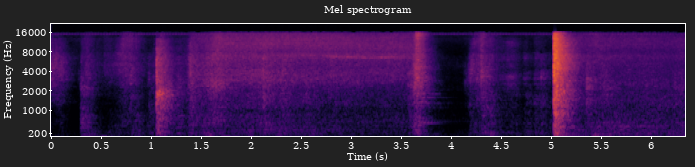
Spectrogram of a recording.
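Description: A window being opened: a few knocks and rattles of the latch and frame, then a sharp knock about five seconds in as the sliding window comes open, after which a steady hum of street traffic comes in from outside.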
